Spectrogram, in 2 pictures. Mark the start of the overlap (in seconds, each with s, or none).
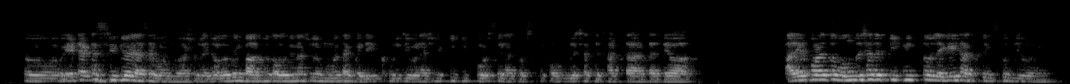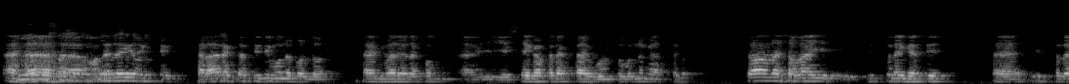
10.8 s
